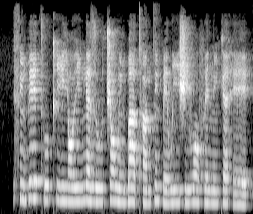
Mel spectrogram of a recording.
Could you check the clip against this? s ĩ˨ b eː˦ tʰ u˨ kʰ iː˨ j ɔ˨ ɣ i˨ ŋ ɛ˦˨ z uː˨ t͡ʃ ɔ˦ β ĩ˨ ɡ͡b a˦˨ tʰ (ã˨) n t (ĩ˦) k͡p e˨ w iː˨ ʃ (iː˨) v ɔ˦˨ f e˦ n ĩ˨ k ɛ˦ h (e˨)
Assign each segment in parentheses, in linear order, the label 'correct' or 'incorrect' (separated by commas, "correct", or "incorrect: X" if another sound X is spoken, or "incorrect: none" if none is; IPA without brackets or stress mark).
correct, correct, incorrect: i˨, incorrect: eː˨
